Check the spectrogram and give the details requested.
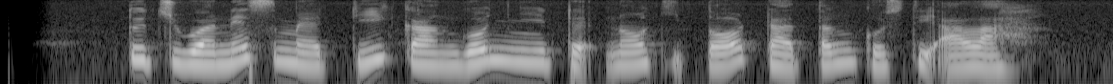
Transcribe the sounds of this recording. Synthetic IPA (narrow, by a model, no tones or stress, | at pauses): t̪ud̥ʒ̥ṳanesəmɛɖ̥ikaŋɡoɲiɖ̥ə̤ʔnɔkit̪ɔɖ̥a̤t̪əŋɡ̥ṳst̪iʔa̰lah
